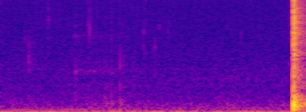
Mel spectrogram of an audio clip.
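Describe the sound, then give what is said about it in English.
A champagne cork pops with one sharp, loud burst after more than a second of near-silence, leaving a brief fizzing tail, as the bottle is turned rather than the cork. “Now, you know the secret of opening a bottle of champagne? Yes. Turn the bottle, not the cork.”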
